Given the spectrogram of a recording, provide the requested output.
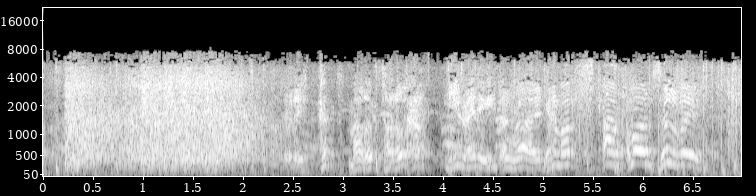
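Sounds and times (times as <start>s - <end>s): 
gunshots fired at the ceiling of a tunnel: 0.0s - 2.4s
speech: 2.6s - 6.8s.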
